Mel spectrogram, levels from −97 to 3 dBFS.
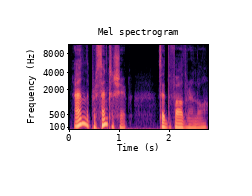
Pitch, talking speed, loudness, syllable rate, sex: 115 Hz, 170 wpm, -21 LUFS, 6.2 syllables/s, male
